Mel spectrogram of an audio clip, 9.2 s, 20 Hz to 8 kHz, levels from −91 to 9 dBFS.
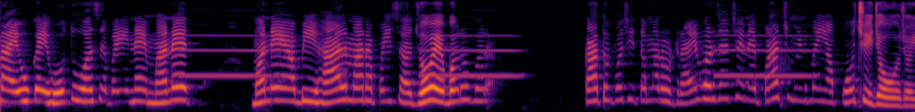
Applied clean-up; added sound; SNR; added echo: classical method log-MMSE.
